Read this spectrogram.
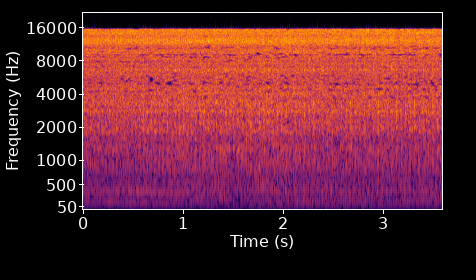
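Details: Toyota Avanza/Xenia engine with long cranking, hard starting, no power and no DTC, earlier P0008 and timing found off: fast loose irregular tapping clatter at idle, noisier as rpm drops; suspected hardened oil sludge affecting piston rings and compression, unconfirmed.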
